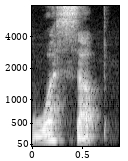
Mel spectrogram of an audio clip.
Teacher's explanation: So we don't get the T in what's anymore, it's just what's up.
